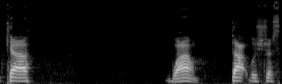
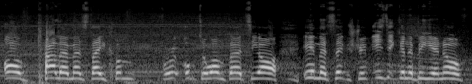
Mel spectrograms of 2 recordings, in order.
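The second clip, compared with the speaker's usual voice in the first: raised, driving play-by-play call; energetic motorsport commentator voice; live race commentary; 9 semitones higher than usual. Acted. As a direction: call the race lap by lap like a broadcaster.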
